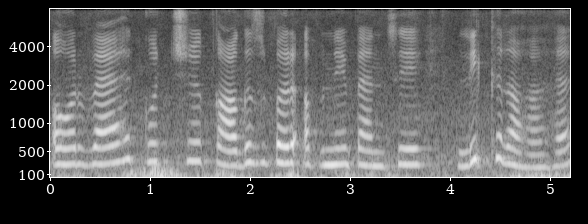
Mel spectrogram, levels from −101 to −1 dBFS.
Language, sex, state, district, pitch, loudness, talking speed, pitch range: Hindi, female, Punjab, Kapurthala, 280 Hz, -18 LUFS, 125 wpm, 265-310 Hz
